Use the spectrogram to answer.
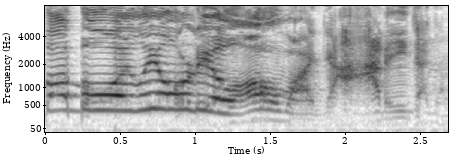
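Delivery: yelling high and loud with joy; excited screaming. Real, not acted. Fan reacting to Leorio's big moment, ecstatic yelling. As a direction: scream it out like your hero just won.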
